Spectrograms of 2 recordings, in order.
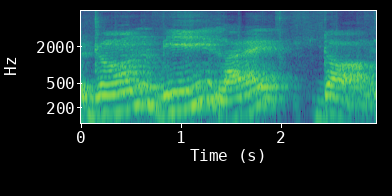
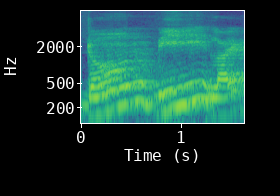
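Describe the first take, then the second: First: "Don't be like dog" very slow, rising on "be"; slow, drawn-out saying. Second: "Don't be like" molto lento, con enfasi su "be"; slow, drawn-out saying. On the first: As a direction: drag out each word for weight. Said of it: "You heard this, example before?". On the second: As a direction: stretch it out slowly. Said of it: "this is my favorite one". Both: Shown as a demonstration.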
